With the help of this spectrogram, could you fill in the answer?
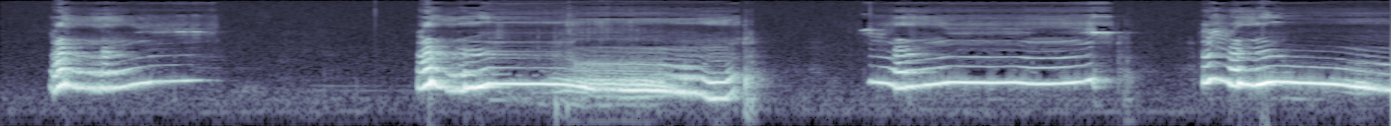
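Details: English Springer Spaniel howling: four drawn-out, wavering howls of one to three seconds each, separated by short silences, some starting with a higher yelp before settling into a steady mournful tone.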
